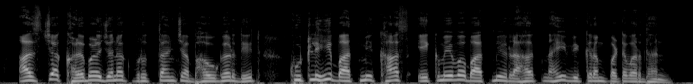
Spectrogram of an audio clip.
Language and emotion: Marathi, neutral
